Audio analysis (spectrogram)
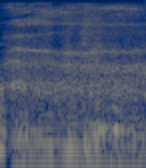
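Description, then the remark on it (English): A man's voice imitates a rapper growling into a microphone to start his show: one low, rough, rumbling sound held for about a second and a half at a steady, fairly loud level, with no words. “And he's just growling into this thing.”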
